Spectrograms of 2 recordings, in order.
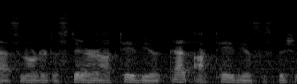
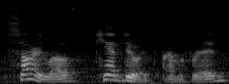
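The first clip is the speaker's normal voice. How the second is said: higher British barmaid voice; rough British accent, pitched up at first; 5 semitones higher, 4 dB louder than usual. A narrator's reading. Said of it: "British accent assaulted Octavia's eardrums".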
